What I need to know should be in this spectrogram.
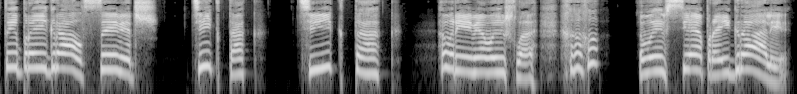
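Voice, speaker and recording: A man reading an audiobook voices a vicious armored female cyborg villain who mocks and gloats in a raised, shrill voice. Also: very slow, no echo, studio quality, heavily acted. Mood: gloating.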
